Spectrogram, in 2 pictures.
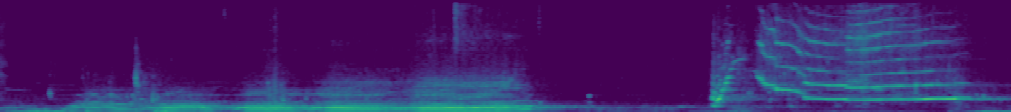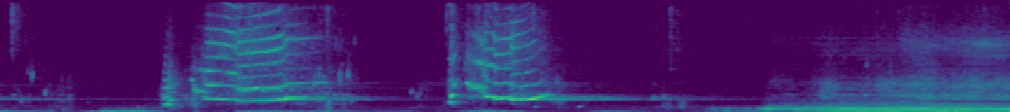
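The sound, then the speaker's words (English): Alaskan humpback whale song with pulsing low moans, then several sweeping high-pitched whoops and squeals, returning to a long low groan; loud, resonant and underwater-sounding, with no one talking. “for Brad Engelking and the Alaskan Humpback Whales, thanks for listening.”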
